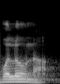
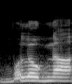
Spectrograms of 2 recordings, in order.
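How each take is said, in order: First: No hard g sound is heard before the n. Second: A hard g sound is heard before the n. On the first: This is how the name is actually said. The speaker calls it right. "আর উচ্চারণ করা হয় বোলোনা" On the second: This follows the spelling. The speaker calls it wrong. "বোলোগনা আসে বানানে"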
